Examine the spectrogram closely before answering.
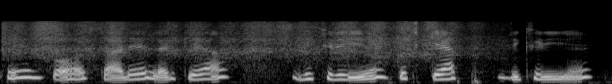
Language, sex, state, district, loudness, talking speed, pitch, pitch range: Hindi, female, Uttar Pradesh, Hamirpur, -23 LUFS, 100 wpm, 285 Hz, 240-325 Hz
